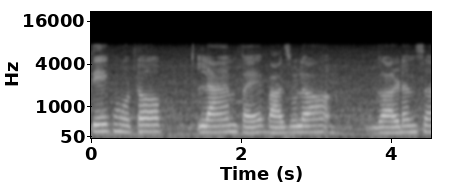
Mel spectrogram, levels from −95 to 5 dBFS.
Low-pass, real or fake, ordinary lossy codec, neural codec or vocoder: none; real; none; none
